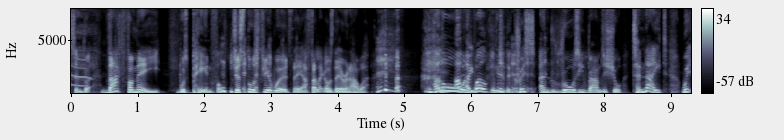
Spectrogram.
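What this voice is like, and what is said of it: Friendly, inviting regional accent. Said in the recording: “It's such a nice accent. It's so friendly. ... so inviting.”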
